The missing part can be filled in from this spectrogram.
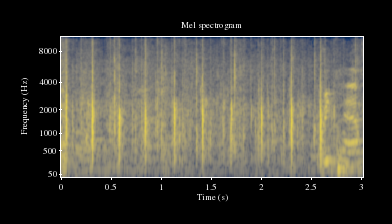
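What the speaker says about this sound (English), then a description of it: "We can get a clap for that one." Audience applause at a mayoral campaign announcement in Baltimore, heard as a short run of sharp, evenly spaced claps, fairly thin as if from a small or scattered crowd, fading out at the end.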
